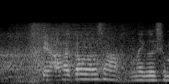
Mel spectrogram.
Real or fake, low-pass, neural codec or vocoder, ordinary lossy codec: fake; 7.2 kHz; codec, 16 kHz in and 24 kHz out, 0.4 kbps, LongCat-Audio-Codec, fine tuned four codebook decoder; none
